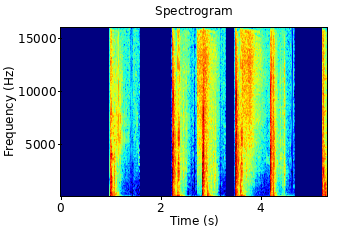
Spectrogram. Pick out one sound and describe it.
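Blocks break one after another with short crunching thuds.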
